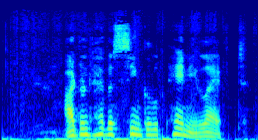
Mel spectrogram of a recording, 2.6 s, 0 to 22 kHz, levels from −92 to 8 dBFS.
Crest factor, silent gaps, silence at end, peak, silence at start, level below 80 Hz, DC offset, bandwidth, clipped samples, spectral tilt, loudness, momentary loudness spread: 18 dB; none; 0 s; -20 dBFS; 0.05 s; -62 dBFS; under 0.1%; 16.5 kHz; under 0.1%; -4.5 dB/octave; -39 LUFS; 6 LU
